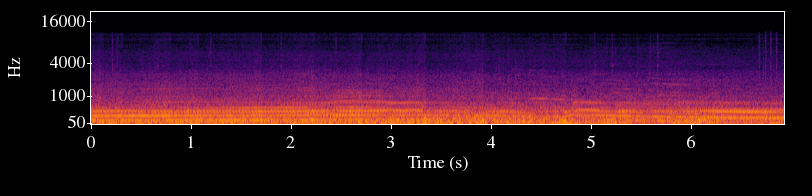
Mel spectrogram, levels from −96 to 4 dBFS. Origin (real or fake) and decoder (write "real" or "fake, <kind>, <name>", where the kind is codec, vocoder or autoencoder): real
